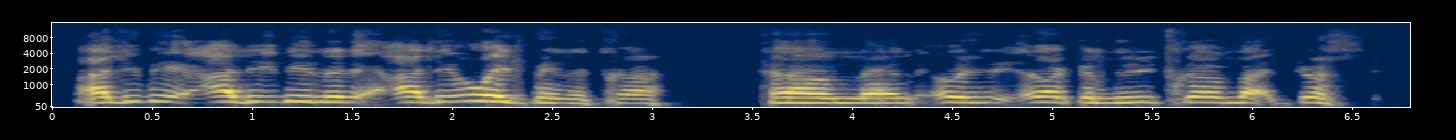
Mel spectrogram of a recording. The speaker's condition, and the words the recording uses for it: Cerebral palsy. Because obviously when I get nervous because of my speech, sometimes I can get a bit rambly.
